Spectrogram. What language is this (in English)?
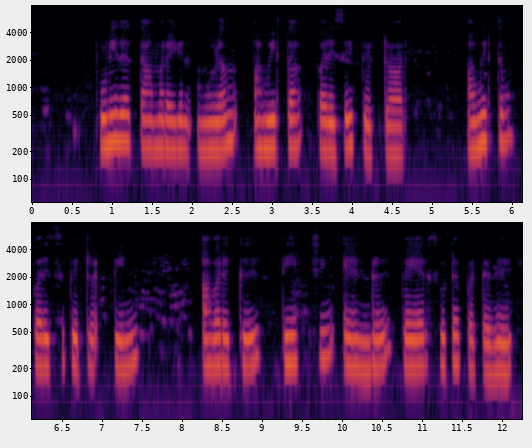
Tamil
